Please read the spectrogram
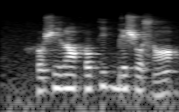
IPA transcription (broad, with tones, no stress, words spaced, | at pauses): ho˨ʃi˧ lɔ̃˧ho˧ki˦ ɡ͡be˦ʃo˦˨ sɔ̃˨˦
